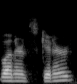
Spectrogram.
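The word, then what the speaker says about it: Lynyrd Skynyrd: Leonard Skard, pronounced Leonard Skinnard came out with Simple Man and Give Me Two Steps.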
